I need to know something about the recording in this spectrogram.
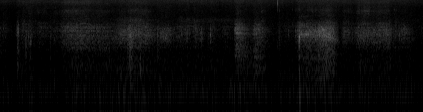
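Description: A sheet of paper rustles as it slides.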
